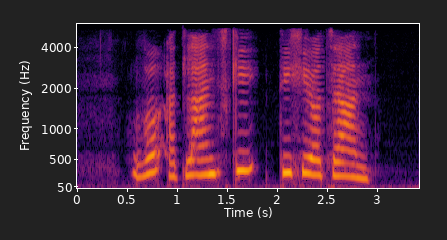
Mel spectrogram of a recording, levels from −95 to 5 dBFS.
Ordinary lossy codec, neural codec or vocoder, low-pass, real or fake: AAC, 24 kbps; vocoder, 22.05 kHz, 80 mel bands, Vocos; 5.4 kHz; fake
